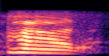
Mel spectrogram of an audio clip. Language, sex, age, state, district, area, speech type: Kannada, male, 18-30, Karnataka, Gulbarga, urban, conversation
